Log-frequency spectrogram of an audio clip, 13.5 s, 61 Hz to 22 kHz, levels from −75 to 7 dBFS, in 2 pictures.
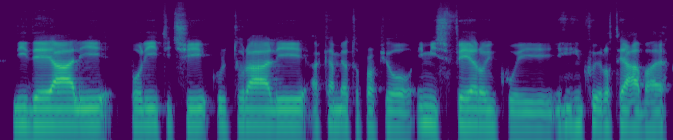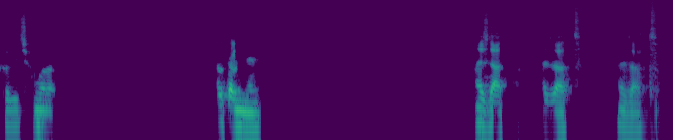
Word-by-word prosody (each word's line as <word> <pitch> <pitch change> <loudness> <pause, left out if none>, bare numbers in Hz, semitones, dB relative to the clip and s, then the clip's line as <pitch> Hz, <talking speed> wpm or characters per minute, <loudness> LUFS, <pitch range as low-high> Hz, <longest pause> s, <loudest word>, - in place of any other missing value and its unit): di 120 +1 0
ideali, 115 0 +6
politici, 115 0 -1
culturali, 115 0 +2
ha 110 - -9
cambiato 110 -1 -5
proprio 105 -1 -5
emisfero 115 -1 +2
in 110 -2 -4
cui 100 +1 -7
in 115 - -6
cui 120 +2 -5
roteava 105 -1 +1
ecco, 110 +2 -10
diciamola 110 -1 -9 1.6
Totalmen 100 -3 -3 2.1
Esatto. - - -3 0.3
Esatto. - - -7 0.4
Esatto. - - -12
115 Hz, 85 wpm, -25 LUFS, 110-115 Hz, 2.1 s, ideali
